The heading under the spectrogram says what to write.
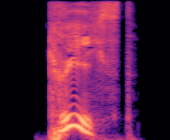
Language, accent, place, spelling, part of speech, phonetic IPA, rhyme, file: German, Germany, Berlin, kriechst, verb, [kʁiːçst], -iːçst, De-kriechst.ogg
- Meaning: second-person singular present of kriechen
